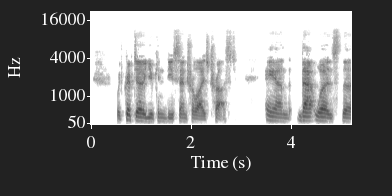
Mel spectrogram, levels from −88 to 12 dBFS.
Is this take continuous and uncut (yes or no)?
yes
